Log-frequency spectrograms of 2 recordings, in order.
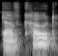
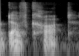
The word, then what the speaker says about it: dovecote: the last e and it's pronounced dove coat or dove caught this is a noun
